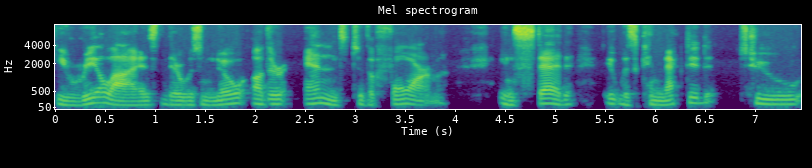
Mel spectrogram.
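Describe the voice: Ordinary pitch variation in plain reading aloud, with a quiet background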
